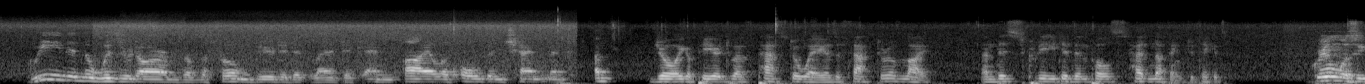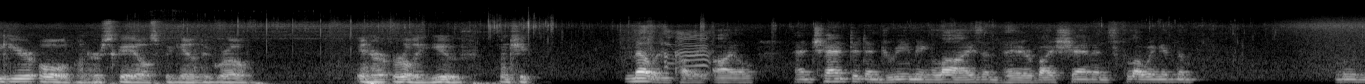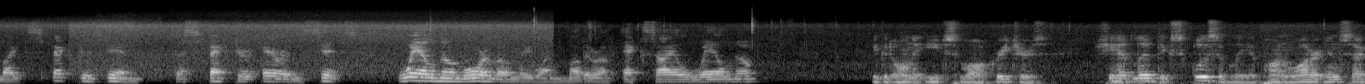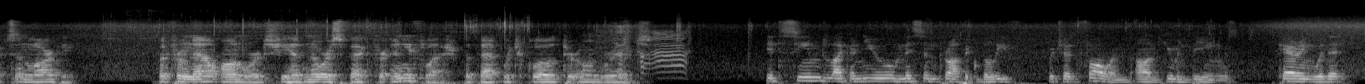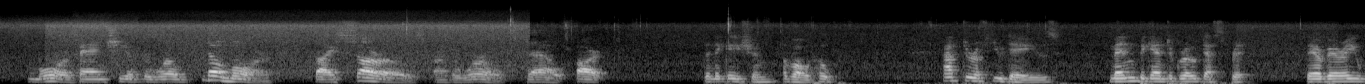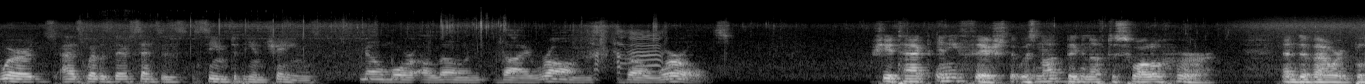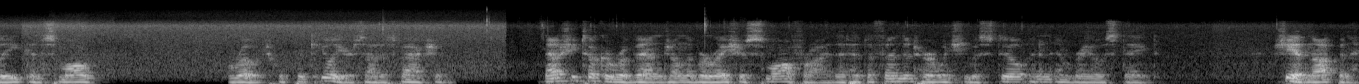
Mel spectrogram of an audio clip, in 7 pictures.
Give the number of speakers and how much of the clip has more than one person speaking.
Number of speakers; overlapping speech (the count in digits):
3, no overlap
